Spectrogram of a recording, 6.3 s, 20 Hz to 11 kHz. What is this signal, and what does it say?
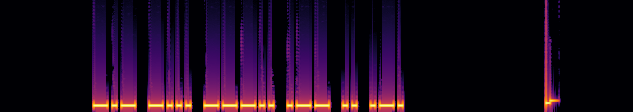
Morse code, heard as a keyed tone, about 26 wpm, 700 Hz. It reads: KB8WIR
